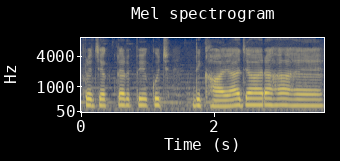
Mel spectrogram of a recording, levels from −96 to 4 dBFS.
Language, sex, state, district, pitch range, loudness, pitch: Hindi, male, Madhya Pradesh, Umaria, 205-220 Hz, -15 LUFS, 215 Hz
